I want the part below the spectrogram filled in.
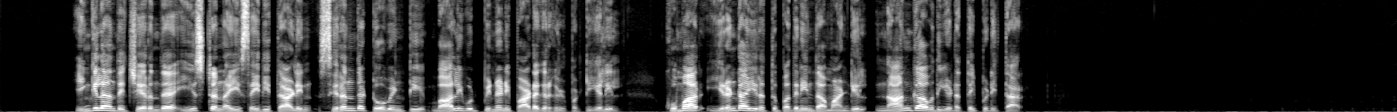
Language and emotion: Tamil, neutral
